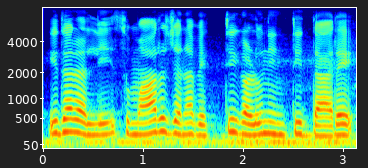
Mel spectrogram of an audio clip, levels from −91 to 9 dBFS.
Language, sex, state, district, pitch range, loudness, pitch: Kannada, female, Karnataka, Bangalore, 190-220 Hz, -14 LUFS, 205 Hz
